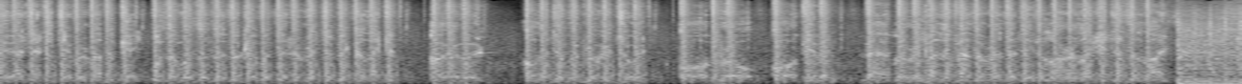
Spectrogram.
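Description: A death metal vocalist rattling out extremely fast staccato syllables, about a dozen a second, unaccompanied, in runs broken by short pauses. Heavy metal music with deep bass kicks in right at the end.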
